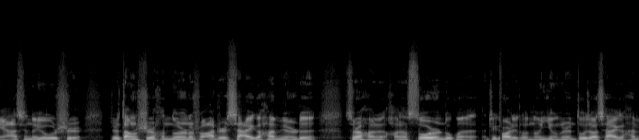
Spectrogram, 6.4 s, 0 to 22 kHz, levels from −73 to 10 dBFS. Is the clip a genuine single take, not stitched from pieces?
no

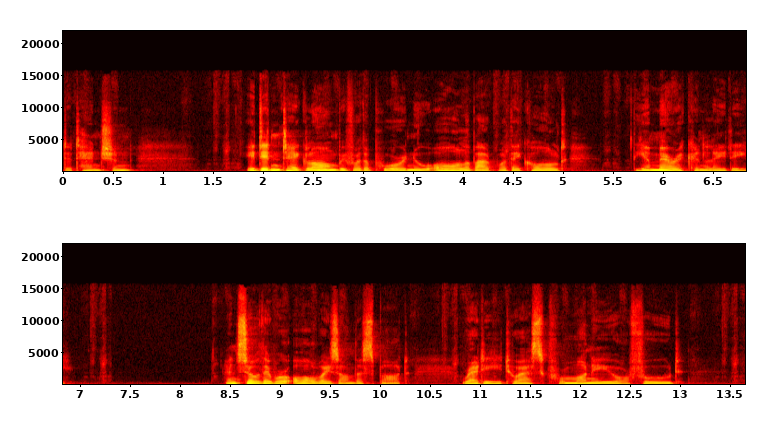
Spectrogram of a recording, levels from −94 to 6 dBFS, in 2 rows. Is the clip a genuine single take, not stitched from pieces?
yes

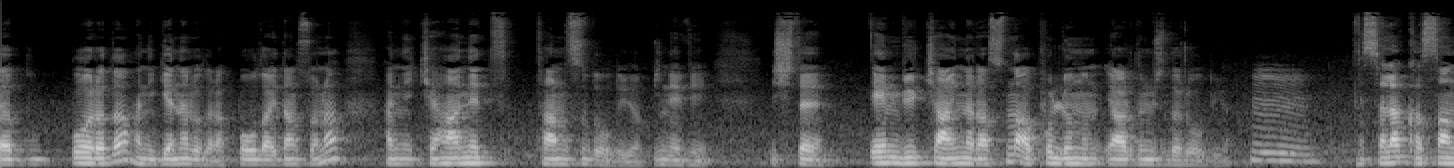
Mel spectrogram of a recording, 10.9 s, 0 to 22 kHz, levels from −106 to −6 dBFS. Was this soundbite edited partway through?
no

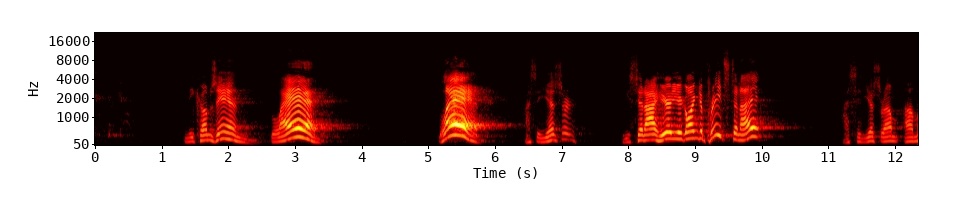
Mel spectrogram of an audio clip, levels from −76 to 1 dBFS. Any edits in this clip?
no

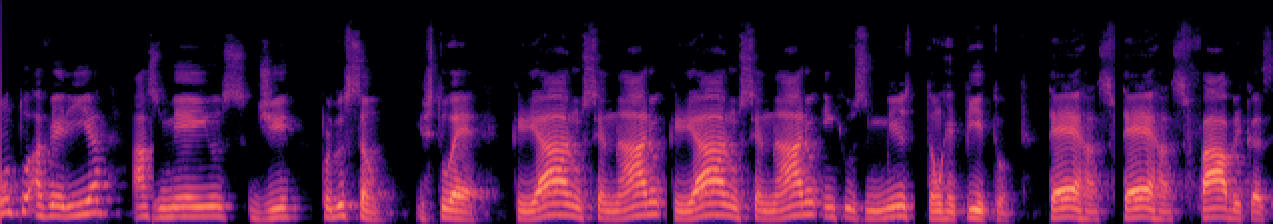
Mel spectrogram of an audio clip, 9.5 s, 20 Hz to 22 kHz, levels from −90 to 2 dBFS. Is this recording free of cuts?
no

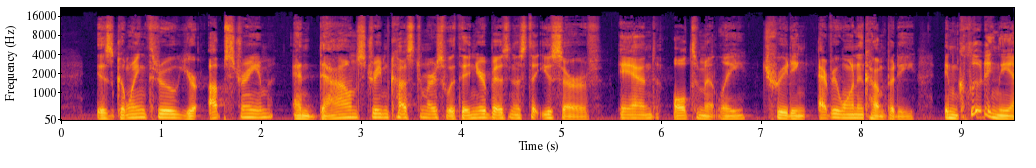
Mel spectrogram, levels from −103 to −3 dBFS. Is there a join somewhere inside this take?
yes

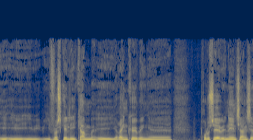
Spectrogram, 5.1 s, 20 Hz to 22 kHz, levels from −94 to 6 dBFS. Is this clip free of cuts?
yes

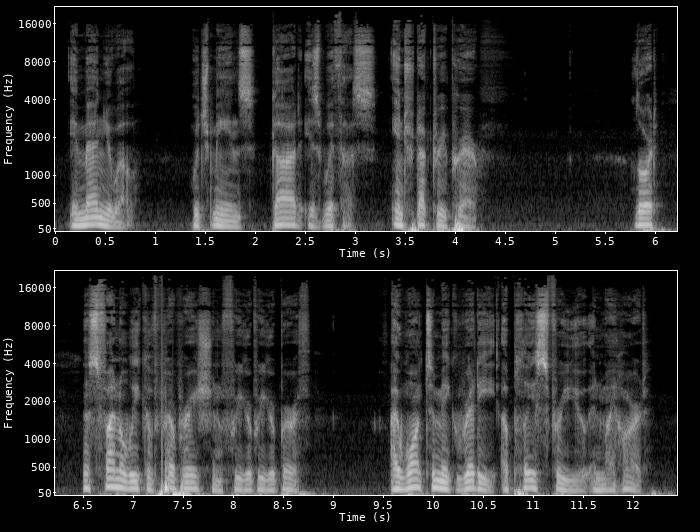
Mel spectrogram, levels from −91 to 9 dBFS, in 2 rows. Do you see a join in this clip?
yes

